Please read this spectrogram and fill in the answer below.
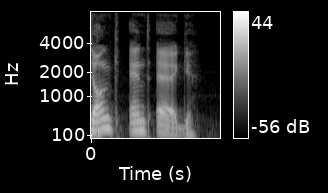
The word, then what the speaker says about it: Dunk and Egg: Wait, hold on. It's called Dunkin' Egg? – Dunk and Egg. – Spell it. – Dunk, D-U-N-K. – This is a Game of Thrones spinoff? – And Egg, E-G-G.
